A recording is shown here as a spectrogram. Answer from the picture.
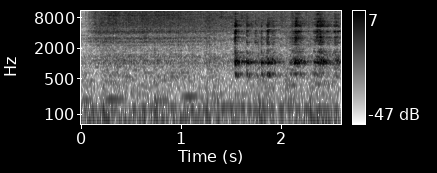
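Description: A sea bream fillet being pan-fried sizzles steadily in hot oil, a dense crackling hiss that stays fairly even, then scraping stirs and clatters from a utensil join in during the last second, with no talking. The fillet is breaking apart into fish floss.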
